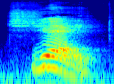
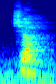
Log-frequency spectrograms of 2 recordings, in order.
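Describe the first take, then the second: First: It is said as the full letter name. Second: It is said as a short bare consonant. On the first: "알파벳 J는 어떻게 발음하시면 쉬우시냐면요" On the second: "단어에서 쓰일 때"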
